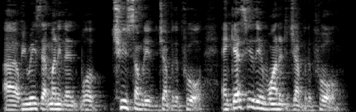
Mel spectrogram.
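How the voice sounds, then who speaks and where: A man's voice: mid-range voice, quick pace, a little mellow. A middle-aged man with an American accent, chatting casually and telling stories to fans as a video co-host, often rephrasing himself. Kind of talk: casual chat and storytelling to fans. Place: small indoor room in front of a logo banner.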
